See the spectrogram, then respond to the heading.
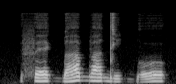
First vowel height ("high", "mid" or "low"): mid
